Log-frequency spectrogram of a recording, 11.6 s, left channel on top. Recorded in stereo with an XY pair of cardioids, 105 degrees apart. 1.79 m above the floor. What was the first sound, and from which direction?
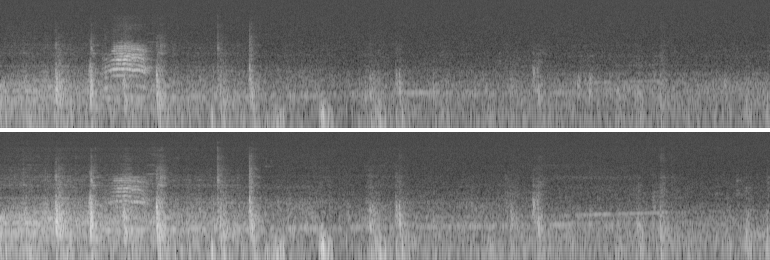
A cat meowing, 50° left.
